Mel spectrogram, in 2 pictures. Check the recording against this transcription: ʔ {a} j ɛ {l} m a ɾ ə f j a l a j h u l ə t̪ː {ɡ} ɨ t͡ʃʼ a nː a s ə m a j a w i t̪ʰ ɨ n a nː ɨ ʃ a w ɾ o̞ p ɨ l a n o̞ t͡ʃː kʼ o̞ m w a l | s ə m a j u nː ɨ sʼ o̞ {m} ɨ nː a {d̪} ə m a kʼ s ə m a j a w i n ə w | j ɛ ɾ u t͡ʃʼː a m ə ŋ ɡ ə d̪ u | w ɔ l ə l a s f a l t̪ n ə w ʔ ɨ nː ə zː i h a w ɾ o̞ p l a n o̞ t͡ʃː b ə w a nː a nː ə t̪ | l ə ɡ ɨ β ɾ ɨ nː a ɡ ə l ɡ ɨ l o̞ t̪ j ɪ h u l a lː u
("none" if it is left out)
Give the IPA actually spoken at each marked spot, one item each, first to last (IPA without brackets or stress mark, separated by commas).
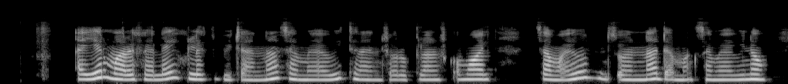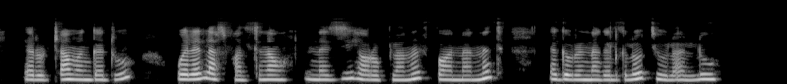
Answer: a, ɾ, b, n, d̪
